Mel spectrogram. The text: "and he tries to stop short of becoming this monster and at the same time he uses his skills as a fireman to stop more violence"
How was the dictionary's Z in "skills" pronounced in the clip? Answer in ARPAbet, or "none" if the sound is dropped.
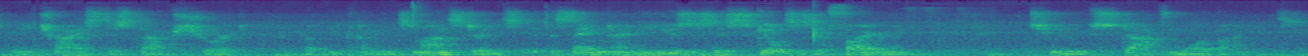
Z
